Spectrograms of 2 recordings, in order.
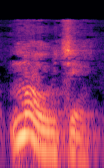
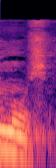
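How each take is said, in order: First: It ends with a vowel after the sh sound. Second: It ends on the sh sound with no vowel. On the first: "como el jugador de Boca" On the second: "pronunciarlo mal, decían mush"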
